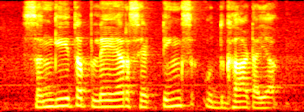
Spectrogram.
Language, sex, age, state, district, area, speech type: Sanskrit, male, 18-30, Karnataka, Uttara Kannada, rural, read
